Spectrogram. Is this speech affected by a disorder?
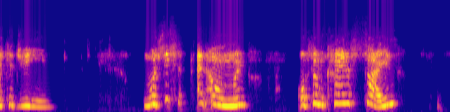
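Yes: cerebral palsy; mild form.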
